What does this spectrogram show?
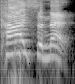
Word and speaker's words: Kai Cenat: Pronounce it Kai Cenat.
